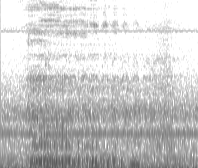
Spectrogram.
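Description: A short breathy sigh from a person close to a headset microphone, lasting about a second and starting a moment in, over a faint steady electrical hum.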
